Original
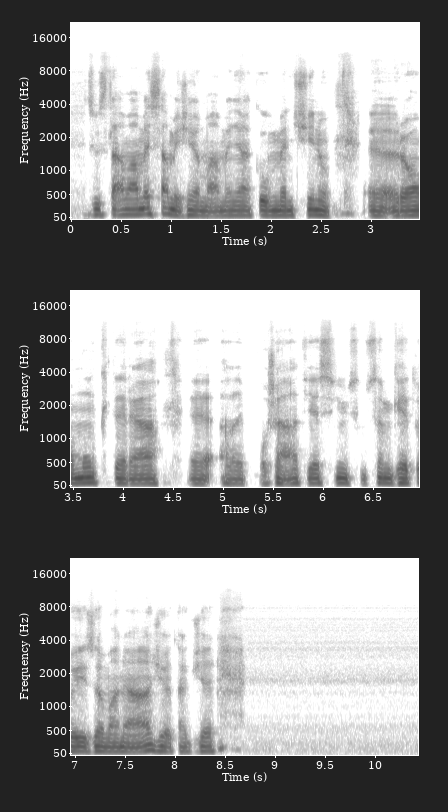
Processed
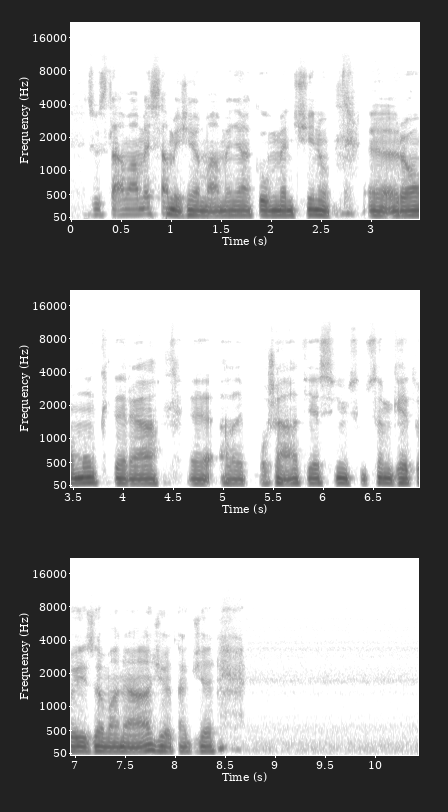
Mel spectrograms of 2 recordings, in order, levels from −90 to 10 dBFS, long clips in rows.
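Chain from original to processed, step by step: peaking EQ 140 Hz -7 dB 1.9 oct, from 0.96 s +7 dB; trim -8.5 dB

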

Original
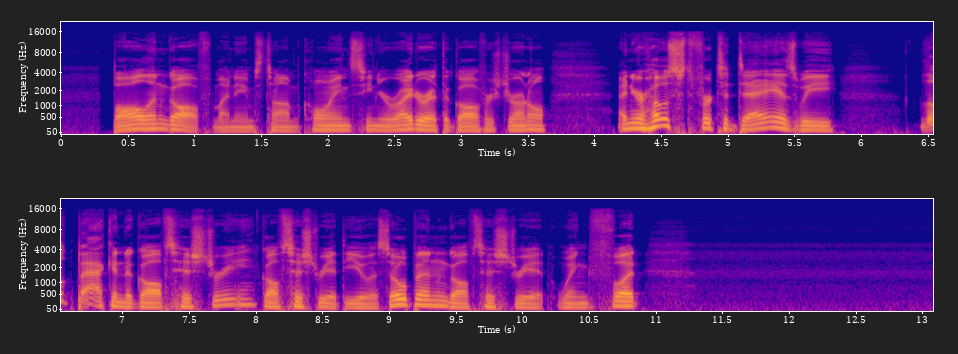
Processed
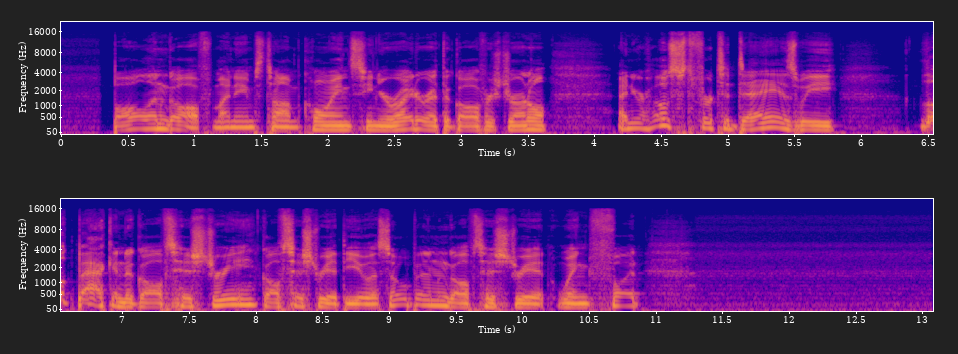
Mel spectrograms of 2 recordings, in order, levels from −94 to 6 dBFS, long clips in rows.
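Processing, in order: comb 5.8 ms, depth 89%; compressor with a negative ratio -24 dBFS, ratio -1

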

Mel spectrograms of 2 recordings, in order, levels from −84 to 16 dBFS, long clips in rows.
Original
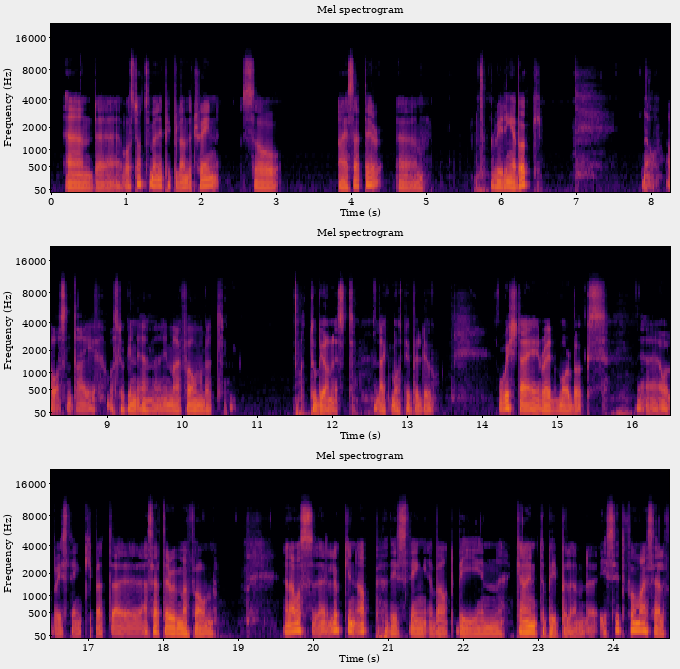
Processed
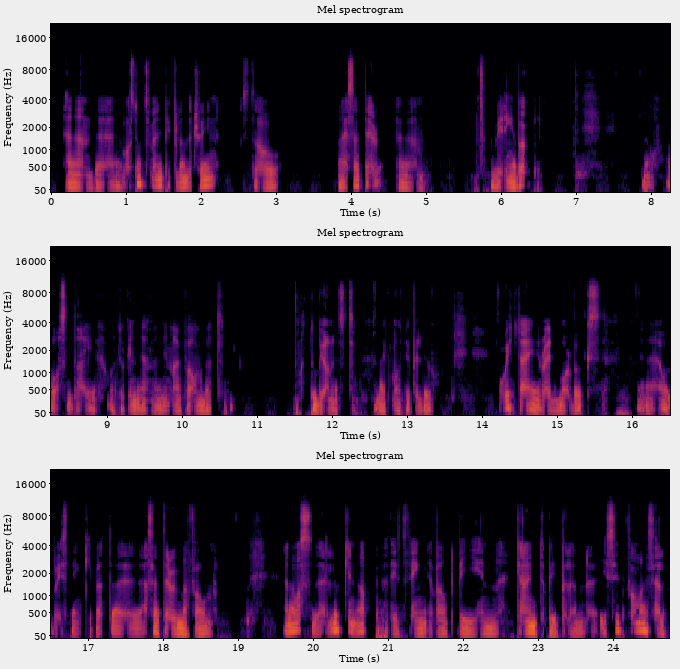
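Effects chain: harmonic tremolo 3.4 Hz, depth 100%, crossover 580 Hz; trim -3 dB

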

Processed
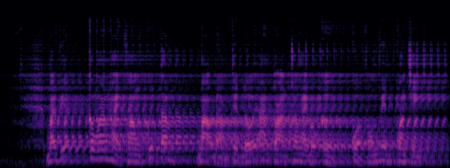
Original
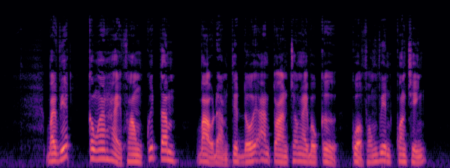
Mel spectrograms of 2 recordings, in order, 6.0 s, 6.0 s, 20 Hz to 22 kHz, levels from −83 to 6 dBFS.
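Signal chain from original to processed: compression 6:1, threshold -37 dBFS, peak gain reduction 20 dB; comb 1.7 ms, depth 95%; added noise white -69 dBFS; high-pass 830 Hz 6 dB/octave; multi-head delay 94 ms, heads first and second, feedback 71%, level -11 dB; trim +1.5 dB

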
